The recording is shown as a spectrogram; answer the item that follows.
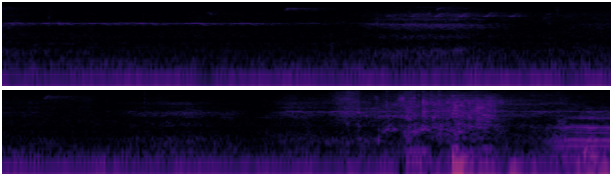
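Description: Low steady rumble of an open fishing boat on a lake, with a faint high whine in the first few seconds, then a single loud knock about five seconds in.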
